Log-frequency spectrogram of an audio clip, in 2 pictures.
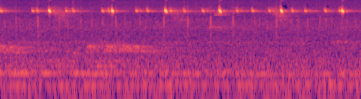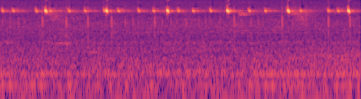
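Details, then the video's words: Cricket chorus with high, sharp chirps spaced roughly every three quarters of a second, fainter overlapping chirps between them, over a low continuous background rumble. "Sounds of Crickets"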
